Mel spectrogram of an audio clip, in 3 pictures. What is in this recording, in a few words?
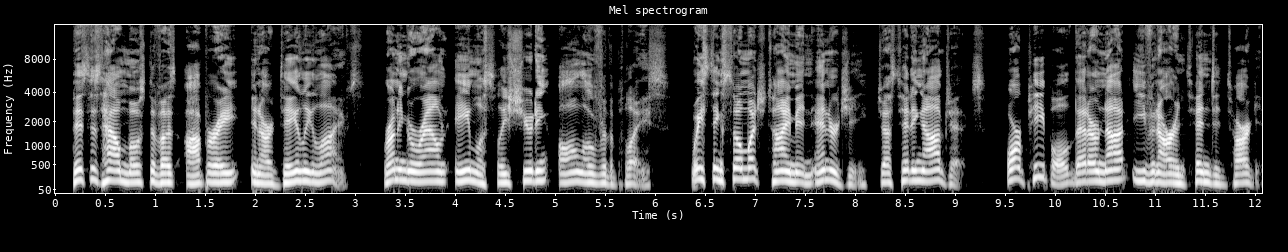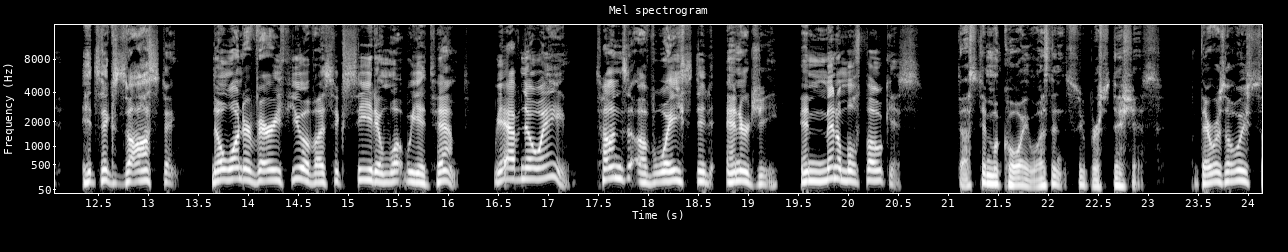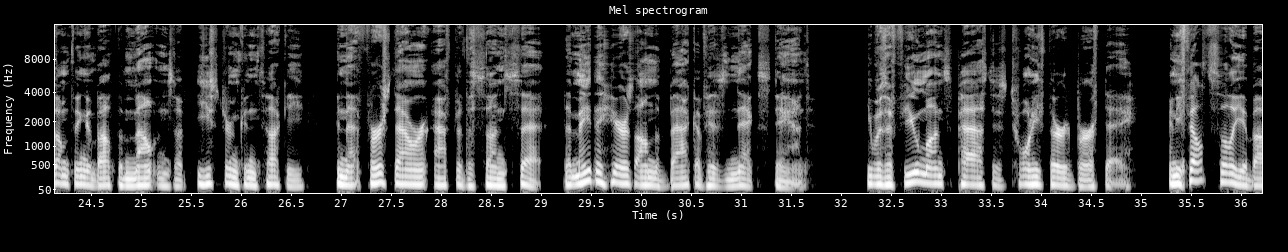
Academy Voices Audiobook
